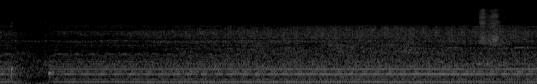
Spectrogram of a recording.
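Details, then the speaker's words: Box fan with a buzzy motor running on a Bestek 1000W power inverter with a poor modified-sine output waveform: a steady fan whir with a harsh electrical buzz on top. The motor buzz comes from the modified sine wave power. "Now, I did mention that the output waveform isn't very good, so let's take a look at this box fan. I'm using this box fan for this because it has a buzzy motor, and you can hear it buzz."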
